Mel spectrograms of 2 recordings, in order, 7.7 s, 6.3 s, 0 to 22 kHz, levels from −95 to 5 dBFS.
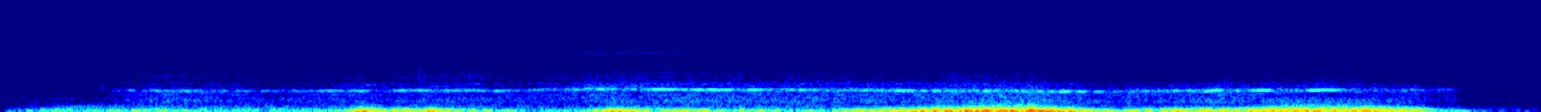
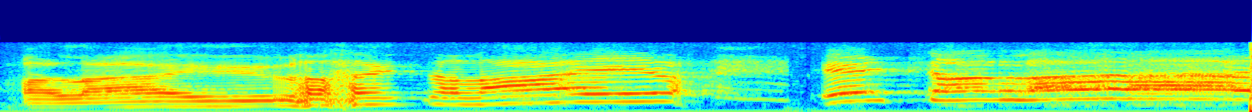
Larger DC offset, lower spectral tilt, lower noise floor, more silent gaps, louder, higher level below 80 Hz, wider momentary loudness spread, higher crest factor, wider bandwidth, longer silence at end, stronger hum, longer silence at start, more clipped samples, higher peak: second, under 0.1% vs 0.4%; first, -10 dB/octave vs -7 dB/octave; first, -63 dBFS vs -34 dBFS; neither; second, -40 LUFS vs -14 LUFS; first, -34 dBFS vs -60 dBFS; first, 24 LU vs 7 LU; about the same, 16 dB vs 14 dB; second, 1 kHz vs 5.4 kHz; first, 0.55 s vs 0 s; neither; first, 0.25 s vs 0.1 s; neither; second, -16 dBFS vs 0 dBFS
